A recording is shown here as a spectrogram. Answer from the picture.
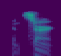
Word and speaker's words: concern: beautiful concert and concern concern concern yeah remember the stress is on the final symbol concern concern contact conclude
